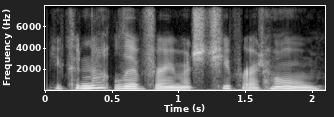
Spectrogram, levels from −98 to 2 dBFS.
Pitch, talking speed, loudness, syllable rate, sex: 175 Hz, 255 wpm, -16 LUFS, 5.5 syllables/s, female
